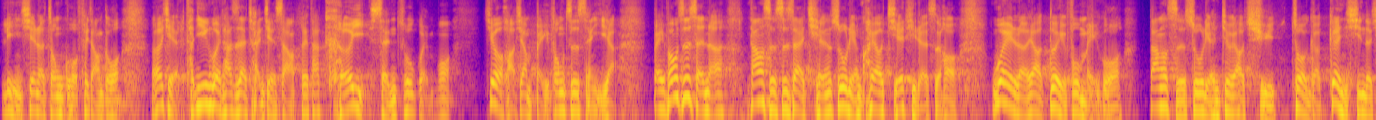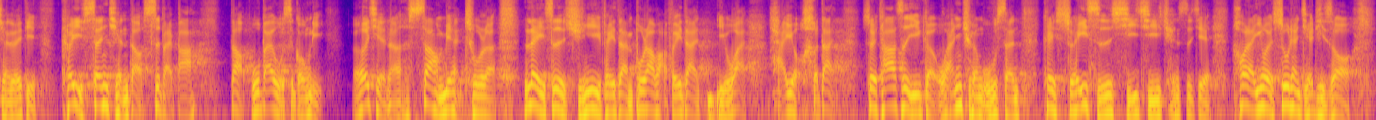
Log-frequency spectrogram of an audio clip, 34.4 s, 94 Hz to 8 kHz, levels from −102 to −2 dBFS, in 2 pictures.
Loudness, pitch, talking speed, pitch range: -14 LUFS, 120 Hz, 255 characters per minute, 105-140 Hz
